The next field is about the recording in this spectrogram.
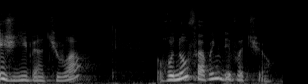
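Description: A woman's somewhat breathy, fairly high-pitched voice, dark and mellow in tone, with very wide pitch swings. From Spain, Barcelona, then France and South America. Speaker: corporate tax director. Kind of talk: interview.

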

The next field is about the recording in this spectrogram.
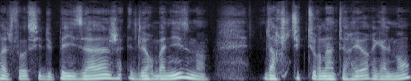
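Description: A man speaks at a medium pitch in a plain, everyday voice with ordinary pitch variation. The recording is very clean, with a silent background. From Belgium. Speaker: architect and BIM manager. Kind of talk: interview.

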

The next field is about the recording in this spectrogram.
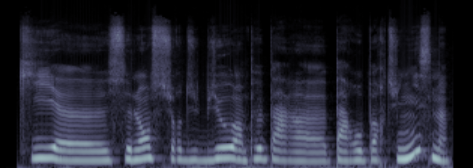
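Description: On a very clean recording with a silent background, a woman talks in an ordinary speaking voice. Her medium pitch shows ordinary variation. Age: 30s. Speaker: marketing manager. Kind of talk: interview.

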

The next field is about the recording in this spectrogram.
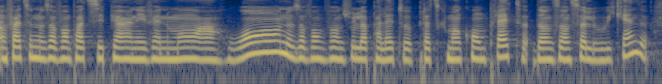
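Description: A woman's medium-pitched voice at a moderate pace, with ordinary pitch variation, hardly any pauses and very even loudness, on a very clean recording with a silent background. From Brazil. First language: Portuguese (speaking French). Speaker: entrepreneur. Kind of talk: interview. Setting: business incubator building, walking tour.

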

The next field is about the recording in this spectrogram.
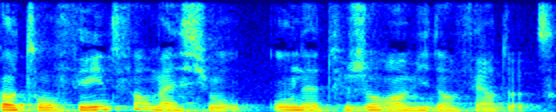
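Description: This woman's fairly low-pitched voice has a dark, mellow tone and a monotone, flat intonation. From France, Brittany. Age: 20s. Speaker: yoga teacher and podcast host. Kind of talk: solo podcast monologue.

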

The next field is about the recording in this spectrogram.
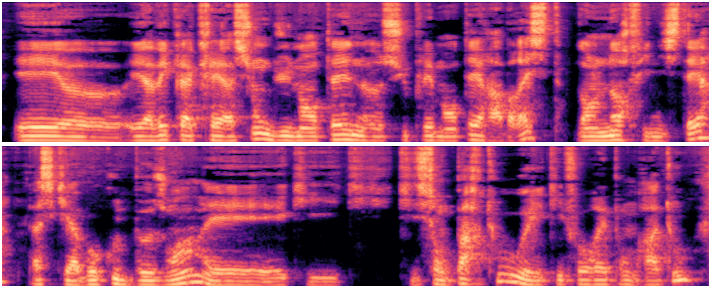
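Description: A man with an unremarkable speaking voice talks at a fairly slow pace, his fairly low pitch showing ordinary pitch variation. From Paris suburbs, France. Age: 50s. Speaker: caregiver association founder. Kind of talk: podcast interview.

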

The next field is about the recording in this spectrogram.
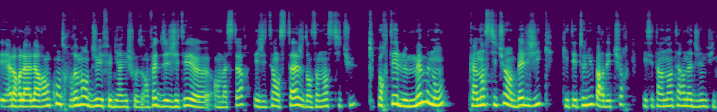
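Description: A woman's plain, everyday voice, fairly high in pitch with ordinary pitch variation, at a fairly quick pace with hardly any pauses. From northern France. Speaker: education content creator and tutor. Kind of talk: casual interview.

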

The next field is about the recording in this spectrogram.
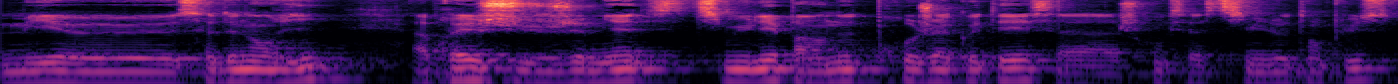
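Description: With audible room echo, a man speaks at a fairly quick pace in a dark, mellow tone, his fairly low voice showing big swings in loudness. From France, Vendée. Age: 20s. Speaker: heritage restoration association founder. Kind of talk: interview. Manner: halting, many repetitions; animated.

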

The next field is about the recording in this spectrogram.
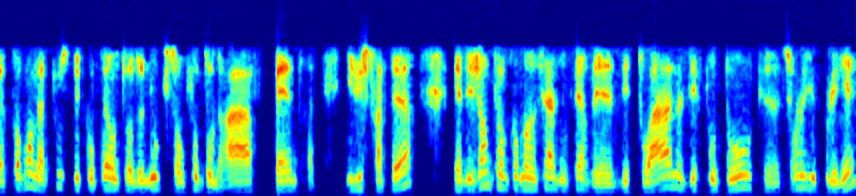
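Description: This man's voice is high in pitch and swings very widely up and down. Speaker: ukulele club founder. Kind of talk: phone interview. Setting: phone call. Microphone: phone-quality sound.

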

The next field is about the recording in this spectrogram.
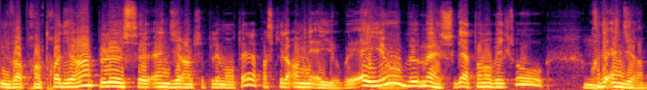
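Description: This man's pitch sits fairly high, and his intonation is lively. His loudness is very even, with noticeable background noise behind him. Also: moderate pace. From Morocco. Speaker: entrepreneur. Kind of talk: interview. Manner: halting.

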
